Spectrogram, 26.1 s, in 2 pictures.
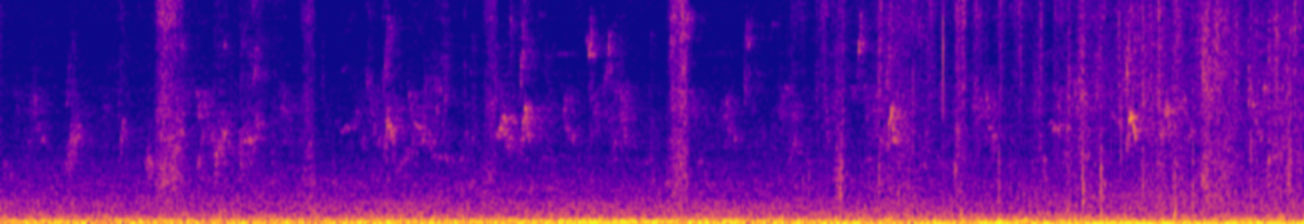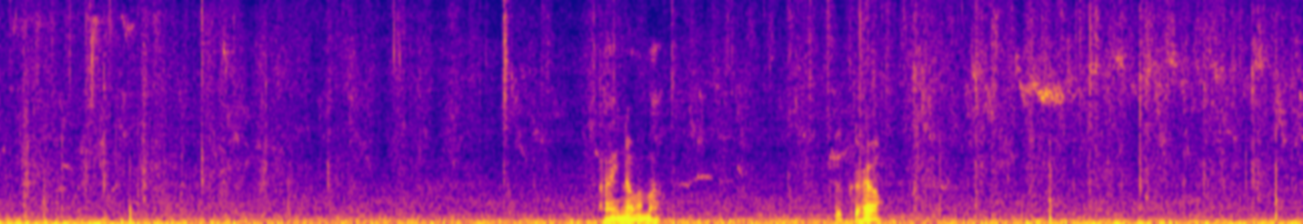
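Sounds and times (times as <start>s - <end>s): low background rumble: 0.0s - 26.0s
small birds chirping: 0.0s - 26.0s
light clicks: 18.0s - 18.6s.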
